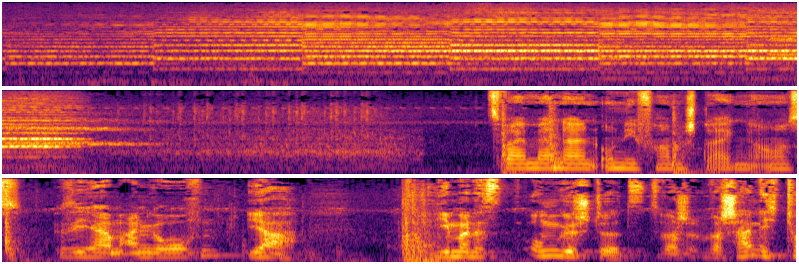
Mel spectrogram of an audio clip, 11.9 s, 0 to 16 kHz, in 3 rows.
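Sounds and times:
two-tone ambulance siren wailing: 0.0s - 6.1s
faint road noise: 0.0s - 11.9s
speech: 6.5s - 11.9s.

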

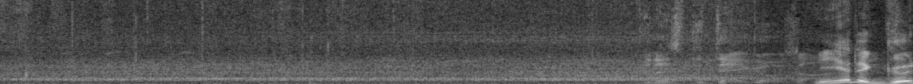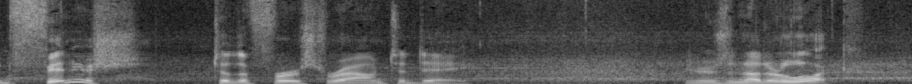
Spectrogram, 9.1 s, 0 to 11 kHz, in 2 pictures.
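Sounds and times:
golf fans shouting: 0.0s - 9.1s
large outdoor crowd of golf fans cheering a birdie at the 16th hole: 0.0s - 9.1s
speech: 3.2s - 7.1s, 8.0s - 8.9s.

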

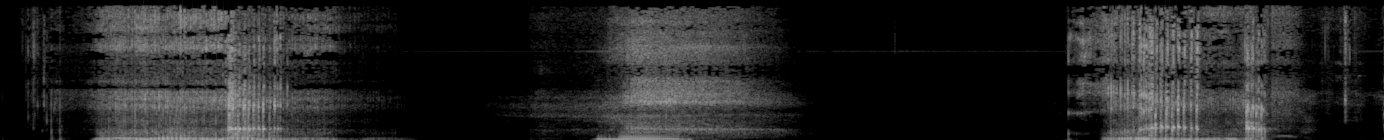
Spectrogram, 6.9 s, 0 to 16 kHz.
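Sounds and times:
person imitating a woman's loud snoring: 0.3s - 2.1s, 3.0s - 4.0s, 5.4s - 6.9s.

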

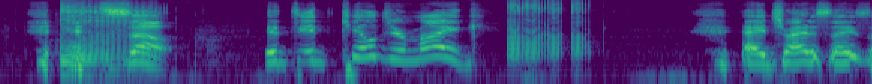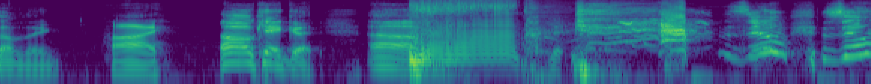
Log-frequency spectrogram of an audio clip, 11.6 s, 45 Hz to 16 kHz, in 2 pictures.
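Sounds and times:
speech: 0.2s - 1.2s, 1.8s - 3.3s, 4.7s - 9.8s, 10.7s - 11.6s
raspberry-style fart noise blown with the lips: 0.4s - 0.9s, 3.4s - 4.0s, 8.5s - 9.4s
laughter: 9.3s - 11.1s.

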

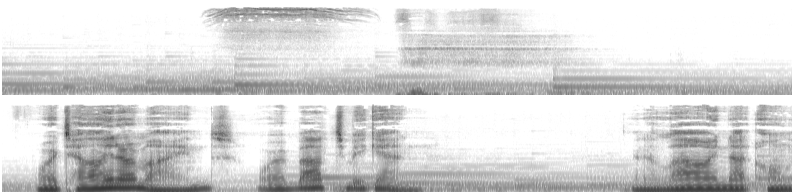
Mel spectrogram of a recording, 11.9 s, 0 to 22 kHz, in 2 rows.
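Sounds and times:
sustained calm musical drone: 0.0s - 11.8s
gentle breath in and out during a guided meditation: 1.6s - 4.4s
speech: 6.2s - 9.2s, 10.9s - 11.8s.

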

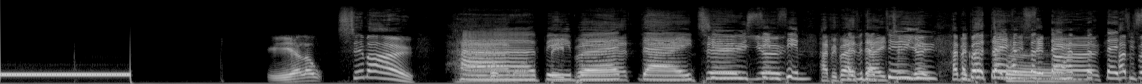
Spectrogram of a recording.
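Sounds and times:
outgoing phone call electronic ringing tone: 0.0s - 1.3s
speech: 2.9s - 11.4s
laughter: 7.4s - 11.4s.

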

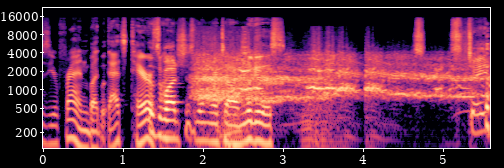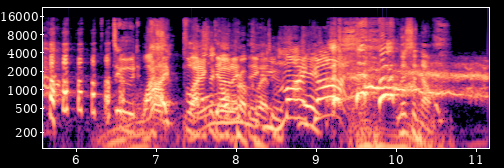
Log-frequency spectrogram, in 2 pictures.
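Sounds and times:
speech: 0.0s - 3.6s, 5.4s - 10.8s
car tire squeal while skidding to a stop: 1.8s - 6.1s, 9.4s - 11.1s
laughter: 5.2s - 10.7s.

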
